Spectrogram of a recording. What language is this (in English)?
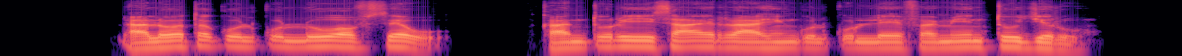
Oromo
